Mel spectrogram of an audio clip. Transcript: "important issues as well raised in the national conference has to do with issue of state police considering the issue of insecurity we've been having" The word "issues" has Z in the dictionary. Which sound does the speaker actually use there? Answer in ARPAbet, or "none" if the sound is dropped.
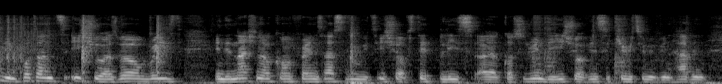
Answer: none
